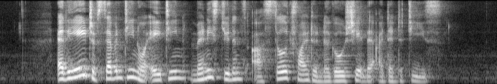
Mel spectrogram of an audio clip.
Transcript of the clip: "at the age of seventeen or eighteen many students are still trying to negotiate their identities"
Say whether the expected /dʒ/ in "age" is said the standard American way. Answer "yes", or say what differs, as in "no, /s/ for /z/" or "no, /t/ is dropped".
yes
